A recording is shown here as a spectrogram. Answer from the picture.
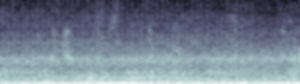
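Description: Steady road traffic noise from vehicles passing on the street, loud enough to fill the pause.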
